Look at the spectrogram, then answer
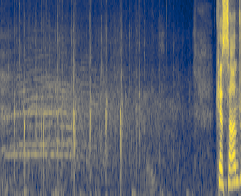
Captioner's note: audience applauding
